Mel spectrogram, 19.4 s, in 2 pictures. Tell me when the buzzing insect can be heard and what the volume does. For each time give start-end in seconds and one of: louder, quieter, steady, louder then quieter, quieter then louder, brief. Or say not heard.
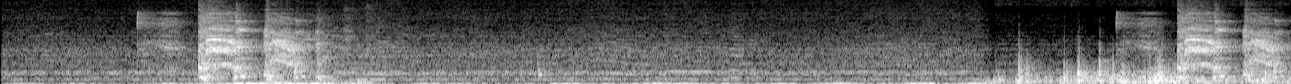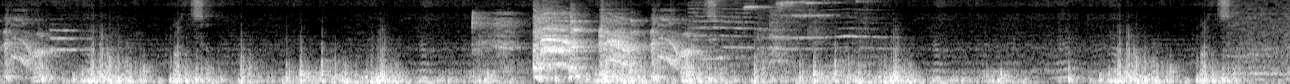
0.0-19.3 louder.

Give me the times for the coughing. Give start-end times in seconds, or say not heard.
1.0-2.5, 8.3-10.1, 13.2-14.9.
